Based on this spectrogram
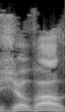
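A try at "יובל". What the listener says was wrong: Actually, it's not Juval with a J. It's Yuval with a Y.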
